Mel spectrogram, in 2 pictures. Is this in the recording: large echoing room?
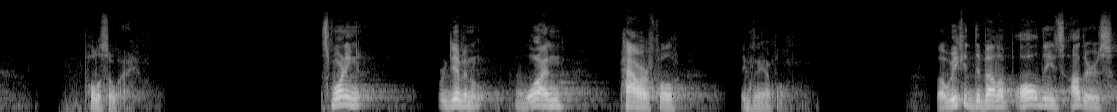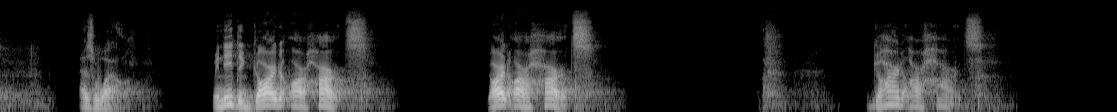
yes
